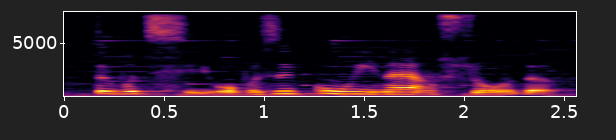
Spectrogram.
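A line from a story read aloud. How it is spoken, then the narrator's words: Crying hard on phone. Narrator (Chinese): 然后我就在教室办公室对电话大哭，跟电话另一头的我妈说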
